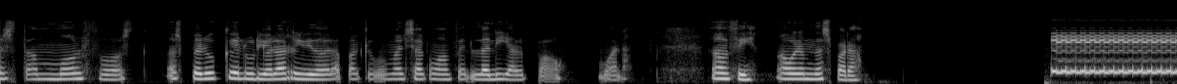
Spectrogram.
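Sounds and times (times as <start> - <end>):
speech: 0.0 - 8.7
telephone ringing with a call to Ràdio Molins de Rei: 10.5 - 11.7.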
